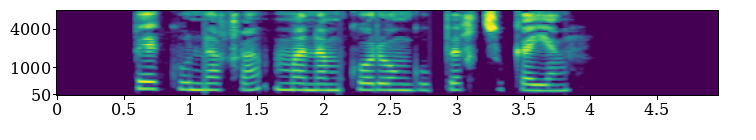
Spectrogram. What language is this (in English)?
Corongo Ancash Quechua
